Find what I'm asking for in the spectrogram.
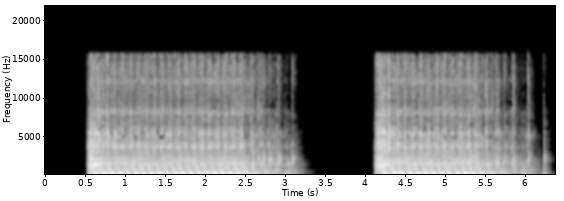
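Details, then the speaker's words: Homemade buggy with an RM 85 engine, pinion added to stop the chain jumping: two bursts of rapid even clicking, about ten a second, during kicks; the kickstart ratchet skips because a gear was reassembled wrongly. "le bruit qu'on entend, c'est le cric. Parce que j'avais mal remonté, il y a un pignon qui saute."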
